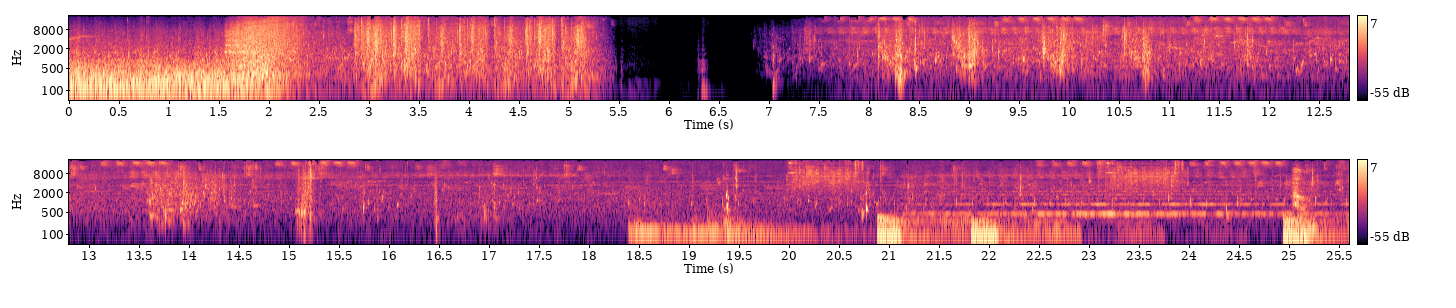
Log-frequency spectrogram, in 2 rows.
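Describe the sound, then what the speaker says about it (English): A character wading through water in Metal Gear Solid 3, splashing and sloshing steps that repeat irregularly over a long stretch, with a brief silent gap and some game sounds later. "It's moving too slow walking through water."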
